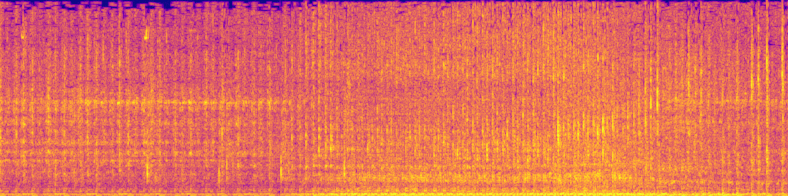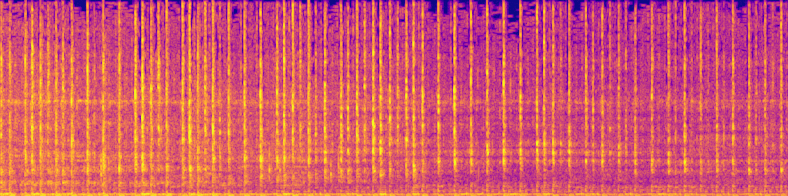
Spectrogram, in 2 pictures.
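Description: Custom chopper motorcycle's V-twin engine running. It grows louder for a few seconds from about two seconds in as the bike pulls away, then drops back to a lower, uneven lope as it rides off slowly.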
